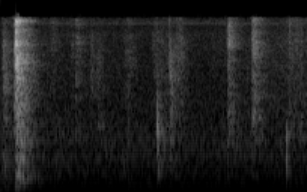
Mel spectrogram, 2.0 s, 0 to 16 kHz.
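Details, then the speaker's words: Samsung PN50B540 50-inch plasma TV with a horizontal-lines fault, at first plug-in: one sharp click then faint ticks as the supply relay pulls in, meaning the power supply works. "Okay, I hear the click. That means the power supply is working. That's great."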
